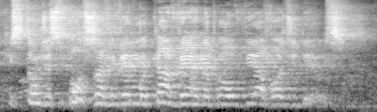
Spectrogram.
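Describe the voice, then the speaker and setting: High, bright-voiced man preaching in an echoey hall. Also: fairly even intonation, a little fast, recorded from a distance, a crowd in the background. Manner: impassioned preaching, swinging between shouted emphasis and hushed asides. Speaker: interpreter for a visiting preacher. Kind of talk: interpreted sermon. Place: large auditorium.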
